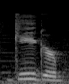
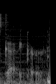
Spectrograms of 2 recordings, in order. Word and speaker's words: Giger: Okay, so it's correctly pronounced Giger, but the American pronunciation, which they call a mispronunciation, is Geiger.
